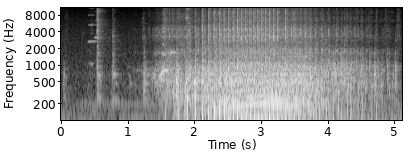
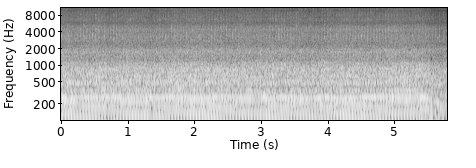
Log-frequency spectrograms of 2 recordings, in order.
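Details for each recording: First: Craftsman push mower with a new right front wheel assembly and a cleaned carburetor, first start after the carb clean: after a couple of pulls it catches and chugs with a slow, even beat that swells then sags. It's idling too slow and needs more throttle. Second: Craftsman push mower after carb clean and oil change (old oil had water and mess in it): runs at smooth, even speed about five seconds then winds down cleanly; no misfires or hunting, running well.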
